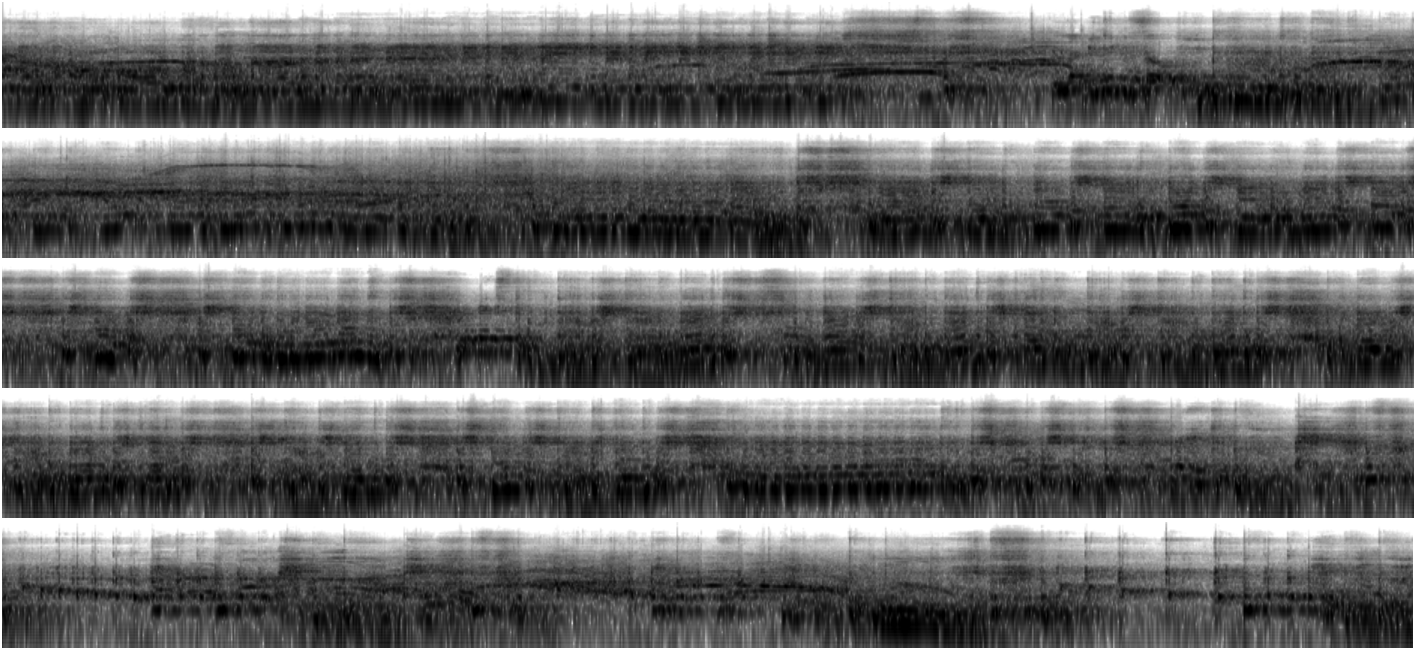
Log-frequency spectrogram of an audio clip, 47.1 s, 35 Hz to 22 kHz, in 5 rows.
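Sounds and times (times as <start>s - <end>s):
person beatboxing: 0.0s - 47.0s
hummed bass line: 7.3s - 38.0s.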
